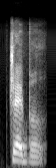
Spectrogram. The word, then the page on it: treble: Indian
